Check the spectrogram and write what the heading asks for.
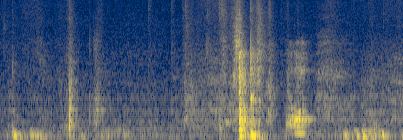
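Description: Kick scooter on a concrete driveway during a trick attempt: mostly quiet rolling and light knocks, with a sharp clatter of deck and wheels hitting the concrete about three and a half seconds in, and a few low thumps near the end.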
